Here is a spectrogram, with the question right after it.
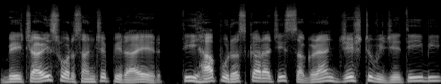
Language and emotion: Goan Konkani, neutral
